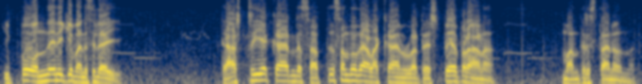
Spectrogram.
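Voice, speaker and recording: An actor playing a principled middle-aged chief minister in a film drama, speaking in a measured, earnest, reassuring way. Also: male voice, medium pitch, expressive, fairly bright tone, lightly acted, low-quality recording. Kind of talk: 1990s film drama dialogue.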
